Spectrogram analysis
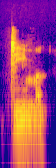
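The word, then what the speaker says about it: daemon: So, now what we're going to do is we're going to start we're going to start our HTTP demon. It's spelled Damon, but we pronounce it demon.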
